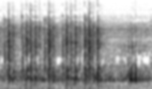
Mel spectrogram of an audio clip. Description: The clicking sound you hear is made by the relays, which are the switching elements of the computer.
